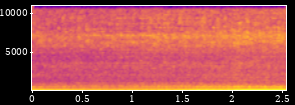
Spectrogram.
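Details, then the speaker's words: Nissan Silvia S13 after a fuel-system rebuild, revved in neutral with the wheels spinning: strong, even drone climbing smoothly with no stumble or hesitation; normal revving. "whoa that sounds awesome I think we got full power folks"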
